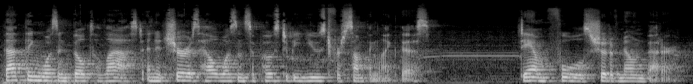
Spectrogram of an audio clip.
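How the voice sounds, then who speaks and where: A woman playing a tough, weary resistance veteran who hands out missions in a video game, speaking plainly and in a measured way. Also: low voice, level tone, echoey room, faint music behind, natural voice. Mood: firm, matter-of-fact. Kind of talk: video game character dialogue.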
